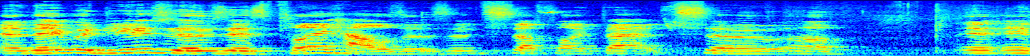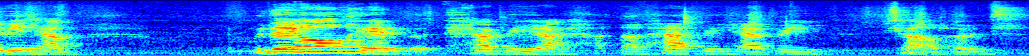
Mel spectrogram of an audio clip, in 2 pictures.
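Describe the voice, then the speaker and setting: Long, frequent pauses break up a woman's very slow speech, heard with noticeable background noise. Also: medium pitch for a woman, ordinary pitch variation. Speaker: grandmother recalling family history. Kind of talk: interview answer. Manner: casual, rambling.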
